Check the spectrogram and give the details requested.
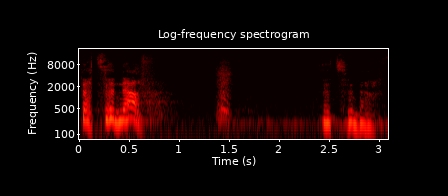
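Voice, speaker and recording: A man's voice: high-pitched, takes it slowly, vocal fry, fairly bright tone, exaggerated voice. An actor playing an ambitious, scheming young male official in a video game, formal, polite and defensive. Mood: agitated. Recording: long reverb, faint background noise.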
